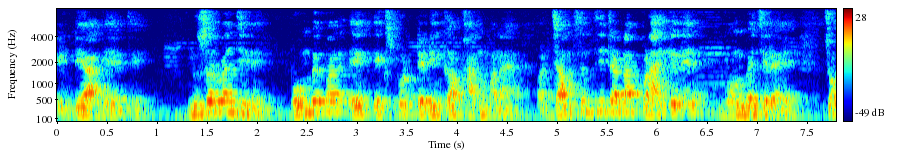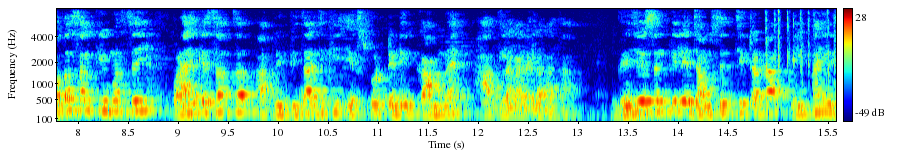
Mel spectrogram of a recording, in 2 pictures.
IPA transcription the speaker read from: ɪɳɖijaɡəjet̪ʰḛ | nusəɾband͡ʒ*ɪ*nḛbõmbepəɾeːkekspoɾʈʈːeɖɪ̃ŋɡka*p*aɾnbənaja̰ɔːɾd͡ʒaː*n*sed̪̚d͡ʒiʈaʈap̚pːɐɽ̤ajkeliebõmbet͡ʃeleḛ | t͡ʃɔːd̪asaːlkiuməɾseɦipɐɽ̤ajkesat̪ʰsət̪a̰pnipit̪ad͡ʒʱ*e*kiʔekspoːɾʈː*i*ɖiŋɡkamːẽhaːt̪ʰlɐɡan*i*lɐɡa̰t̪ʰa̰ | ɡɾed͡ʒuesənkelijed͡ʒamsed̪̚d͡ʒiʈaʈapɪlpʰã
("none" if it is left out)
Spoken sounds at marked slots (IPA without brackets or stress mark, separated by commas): i, pʰ, m, i, e, e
